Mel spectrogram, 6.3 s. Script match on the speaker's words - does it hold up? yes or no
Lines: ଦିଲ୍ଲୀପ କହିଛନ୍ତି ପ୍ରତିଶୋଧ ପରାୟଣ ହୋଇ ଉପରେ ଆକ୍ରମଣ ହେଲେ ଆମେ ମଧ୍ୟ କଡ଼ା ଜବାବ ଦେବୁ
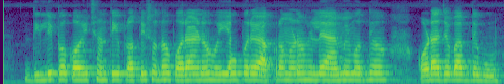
yes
